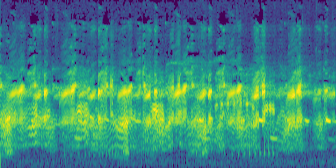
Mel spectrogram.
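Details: Frogs croaking en masse, a dense wall of grating calls with rapid pulses and scattered short whistled notes; the chorus stays loud and unbroken throughout.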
